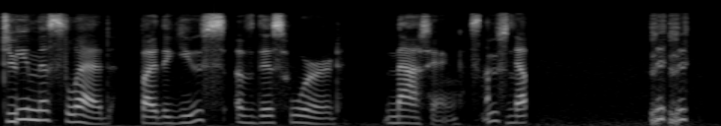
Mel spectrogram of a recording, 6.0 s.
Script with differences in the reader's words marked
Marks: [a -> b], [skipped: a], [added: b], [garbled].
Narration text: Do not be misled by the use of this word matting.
Do [skipped: not] be misled by the use of this word matting. [garbled]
